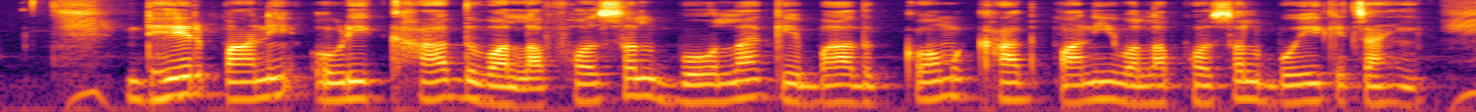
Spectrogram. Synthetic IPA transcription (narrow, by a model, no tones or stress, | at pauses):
ɖʱeːɾpaːniʔoːɽikʰaːd̪ʋaːlapʰɔːsəlboːlakebaːd̪kɔmkʰaːd̪paːniʋaːlapʰɔːsəlboːeket͡ʃaːɦĩ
